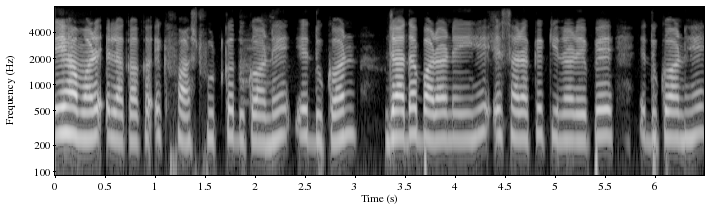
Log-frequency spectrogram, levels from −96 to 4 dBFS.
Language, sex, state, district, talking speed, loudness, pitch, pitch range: Hindi, female, Bihar, Araria, 220 wpm, -21 LUFS, 245 Hz, 235-260 Hz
